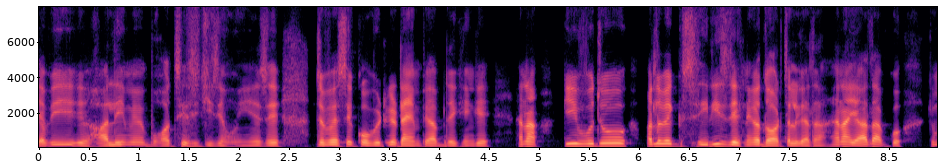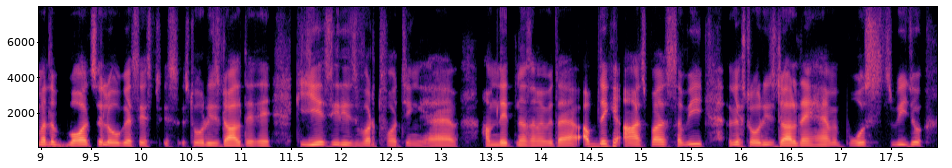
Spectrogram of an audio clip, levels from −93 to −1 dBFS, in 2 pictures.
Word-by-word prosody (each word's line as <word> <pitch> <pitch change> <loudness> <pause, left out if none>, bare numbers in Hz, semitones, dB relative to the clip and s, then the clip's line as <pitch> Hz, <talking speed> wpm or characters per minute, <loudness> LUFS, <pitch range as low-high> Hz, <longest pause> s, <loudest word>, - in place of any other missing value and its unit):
अभी 125 -1 0
हाल 110 +3 +1
ही 125 - +2
में 125 -1 -4
बहुत-सी 115 +3 -2
ऐसी 110 -1 -5
चीज़ें 110 -1 -5
हुई 100 -1 -11
हैं, 100 - -7
जैसे 115 +2 +1 0.4
जब 120 0 +3
ऐसे 125 +2 +2
कोविड 120 -1 0
के 125 +1 +3
टाइम 115 -2 +4
पे 115 - -3
आप 110 -1 +3
देखेंगे, 110 +1 -2 0.4
है - - +1
ना? 140 -1 +7 0.3
कि 155 +1 +5
वो 150 0 +2
जो 160 +2 +2 0.4
मतलब 155 +2 +4
एक 145 -2 +2
सीरीज़ 130 +1 -1
देखने 120 -1 +4
का 125 - +7
दौर 115 -2 +5
चल 110 -1 +1
गया 105 0 +2
था, 105 0 -4
है 125 - 0
ना? 140 - +6
याद 125 +1 +5
है - - +6
आपको? 120 -3 -2
कि 125 - -15
मतलब 125 -1 -1
बहुत 120 +1 +3
से 130 - -1
लोग 120 -1 0
ऐसे 115 +2 -2
स - - -13
स 105 - -10
स्टोरीज़ 115 -1 -4
डालते 105 0 +3
थे 110 0 -2 0.3
कि 125 - -7
ये 125 +2 +3
सीरीज़ 120 -2 -4
वर्थ 115 0 -4
वाचिंग 110 +1 -6
है, 110 0 -2 0.3
हमने 115 +1 +1
इतना 115 0 -2
समय 110 0 -3
बिताया। 105 0 0
अब 145 - +1
देखिए 150 0 +1
आसपास 125 +2 +1
सभी 130 +3 -1 0.3
अगर 130 +1 0
स्टोरीज़ 120 0 -2
डाल 110 -1 +6
रहे 115 +1 +2
हैं, 120 +1 -1
हमें 120 +1 -4
पोस्ट्स 120 +2 -4
भी 125 0 -3
जो 125 0 -2
120 Hz, 235 wpm, -26 LUFS, 110-125 Hz, 0.4 s, ना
